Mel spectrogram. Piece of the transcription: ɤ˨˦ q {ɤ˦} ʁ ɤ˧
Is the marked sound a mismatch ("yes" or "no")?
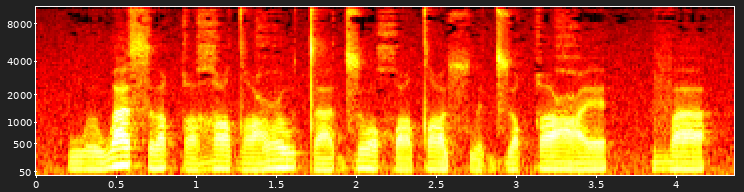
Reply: yes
